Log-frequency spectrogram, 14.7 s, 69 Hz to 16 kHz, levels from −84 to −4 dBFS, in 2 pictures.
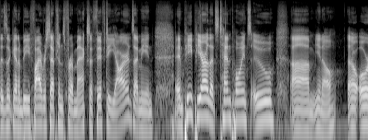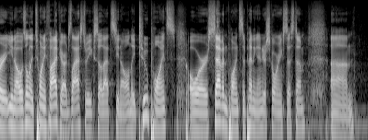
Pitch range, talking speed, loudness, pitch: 105-125 Hz, 210 wpm, -20 LUFS, 115 Hz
